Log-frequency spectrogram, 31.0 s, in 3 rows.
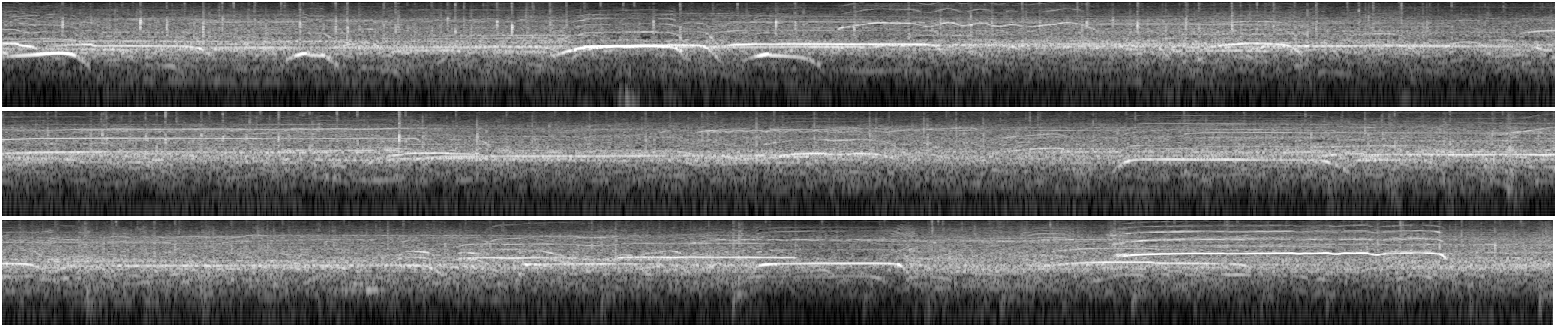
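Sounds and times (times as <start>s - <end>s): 
stadium applause: 0.0s - 31.0s
stadium crowd cheering outdoors: 0.0s - 31.0s.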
